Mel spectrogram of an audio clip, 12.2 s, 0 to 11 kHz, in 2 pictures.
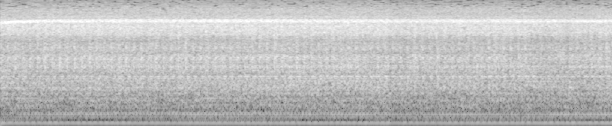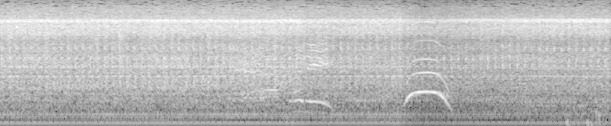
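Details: Isuzu 4BD2T diesel on initial startup after priming the air out of the fuel system: a steady, even idle with a constant low drone and no knocking. Oil leaks from the wrong-size crush washers were fixed afterward.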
